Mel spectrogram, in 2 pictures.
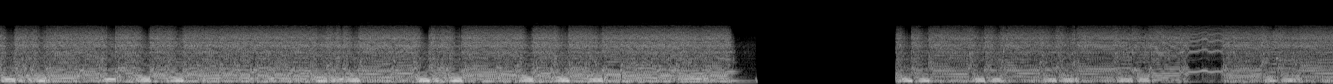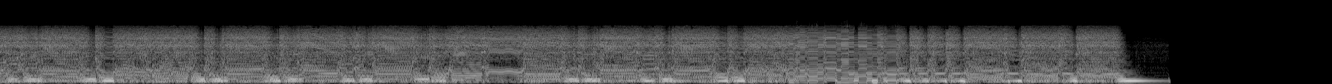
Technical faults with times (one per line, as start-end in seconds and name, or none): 21.23-22.33 robotic sound from repeated short buffers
